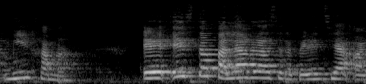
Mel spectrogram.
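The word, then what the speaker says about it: מלחמה: salgas a la batalla, está escrita la palabra milhamá, así como suena, milhamá.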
